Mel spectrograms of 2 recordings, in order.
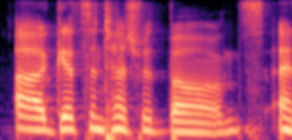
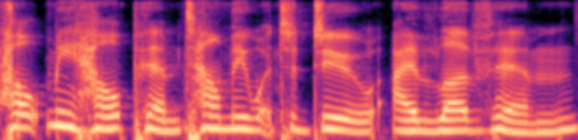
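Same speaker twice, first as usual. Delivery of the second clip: normal talking voice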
